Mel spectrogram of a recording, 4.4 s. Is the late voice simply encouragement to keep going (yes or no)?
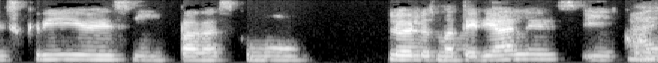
no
